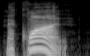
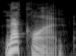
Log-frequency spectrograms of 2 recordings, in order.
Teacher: Apparently, I sometimes put the accent on the second syllable · Shown in: first take · and say Mequon instead of Mequon.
